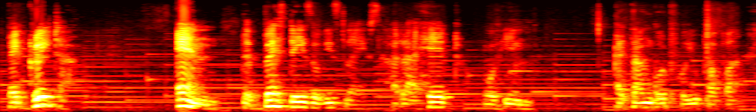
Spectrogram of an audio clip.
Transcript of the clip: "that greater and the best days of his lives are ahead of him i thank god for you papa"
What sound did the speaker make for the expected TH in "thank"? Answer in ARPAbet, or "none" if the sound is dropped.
TH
